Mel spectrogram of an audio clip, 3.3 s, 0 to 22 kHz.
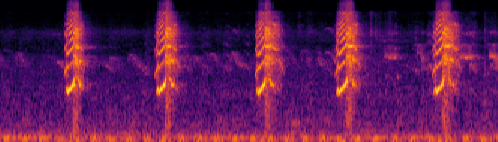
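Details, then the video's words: Tuwu fledgling-age bird from Timor, Indonesia, in nonstop song: five rasping, broadband squeaks spaced about 0.6 seconds apart, with a soft steady hum underneath. "burung tuwu Pulau Timor gak pernah diam"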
